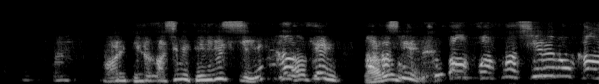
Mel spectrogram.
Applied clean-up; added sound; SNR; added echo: neural mask model Resemble Enhance denoiser.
